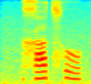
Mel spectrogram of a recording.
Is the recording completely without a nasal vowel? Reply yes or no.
yes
